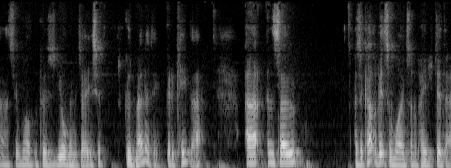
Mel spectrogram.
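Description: Somewhat breathy and dark, mellow in tone, a man's medium-pitched voice races at a very fast pace with ordinary pitch variation. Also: big swings in loudness. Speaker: musician and keyboard player. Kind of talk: casual interview. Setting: video call from home.

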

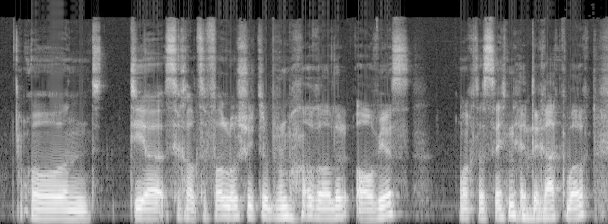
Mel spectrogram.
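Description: A man speaks at a moderate pace with a Swiss accent, his medium-pitched voice dark and mellow, on a very clean recording with a silent background. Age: young. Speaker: podcast co-host, apprentice. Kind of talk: casual chat. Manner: animated.

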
